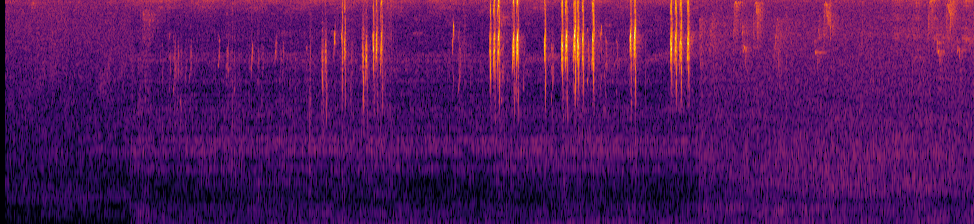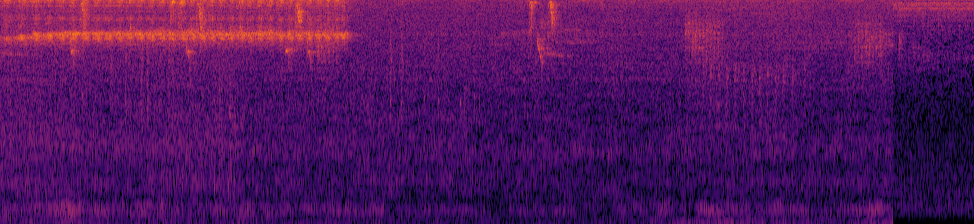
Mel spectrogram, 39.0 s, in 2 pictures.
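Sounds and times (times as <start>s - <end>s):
faint low hum: 0.2s - 38.9s
small birds chirping: 2.6s - 16.8s.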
